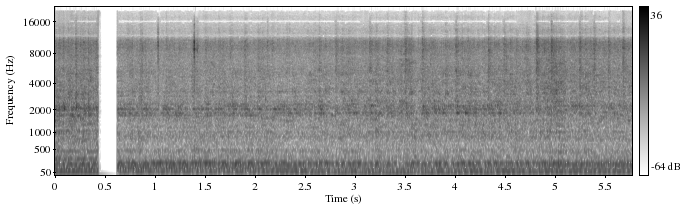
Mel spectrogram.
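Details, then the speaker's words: 1986 Camaro IROC-Z, first start after welding the broken Y-pipe: a steady, smooth, deep exhaust with no puffing or ticking. Now leak-free and sounding much better than before the repair. "all right so the uh pipe cell fixed up exhaust is uh leak free now so uh we'll give it its first start you'll be able to hear the difference right it sounds a bunch better"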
